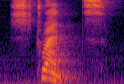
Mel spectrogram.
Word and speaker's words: strength: this word only has how many syllables strength strength hmm how do I know well how many vowels do I have strength just one in other words this is a one syllable word it's a mono syllabic word which has a very complex onset constituted by three consonant sounds in a very complex coda with one two three four consonants strengths okay the the same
